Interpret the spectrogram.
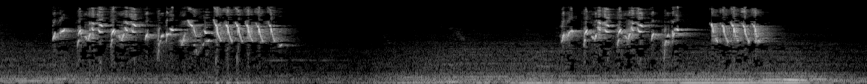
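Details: Moroccan goldfinch singing in the wadani style: two bursts of rapid, high, tinkling twitters and buzzy trills, each about two seconds long, separated by a quiet pause with faint low background hum.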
